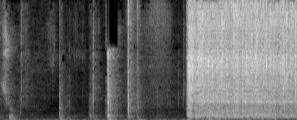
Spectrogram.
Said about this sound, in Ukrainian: І просто я їх у блендері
